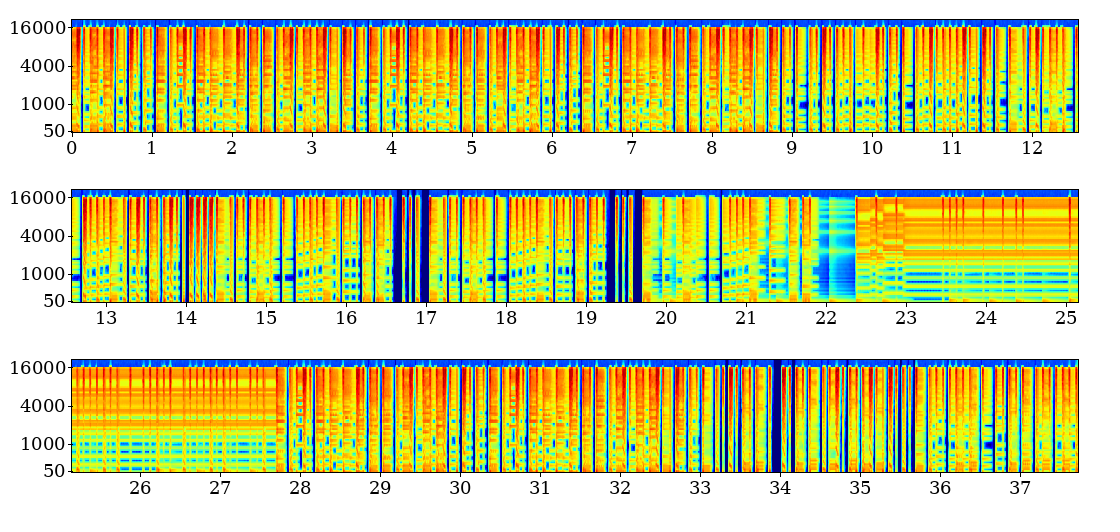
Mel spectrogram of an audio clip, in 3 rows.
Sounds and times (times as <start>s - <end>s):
Video game music: 0.0s - 37.7s.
